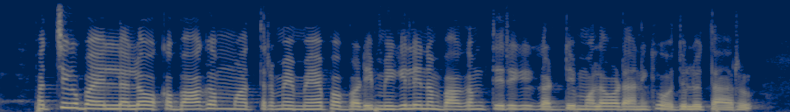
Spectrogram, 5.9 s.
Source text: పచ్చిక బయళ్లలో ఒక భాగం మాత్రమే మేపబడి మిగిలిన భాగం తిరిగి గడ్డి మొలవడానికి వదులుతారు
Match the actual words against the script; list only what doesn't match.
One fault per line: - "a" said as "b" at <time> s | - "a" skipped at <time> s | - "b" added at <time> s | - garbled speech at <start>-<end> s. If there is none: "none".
none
